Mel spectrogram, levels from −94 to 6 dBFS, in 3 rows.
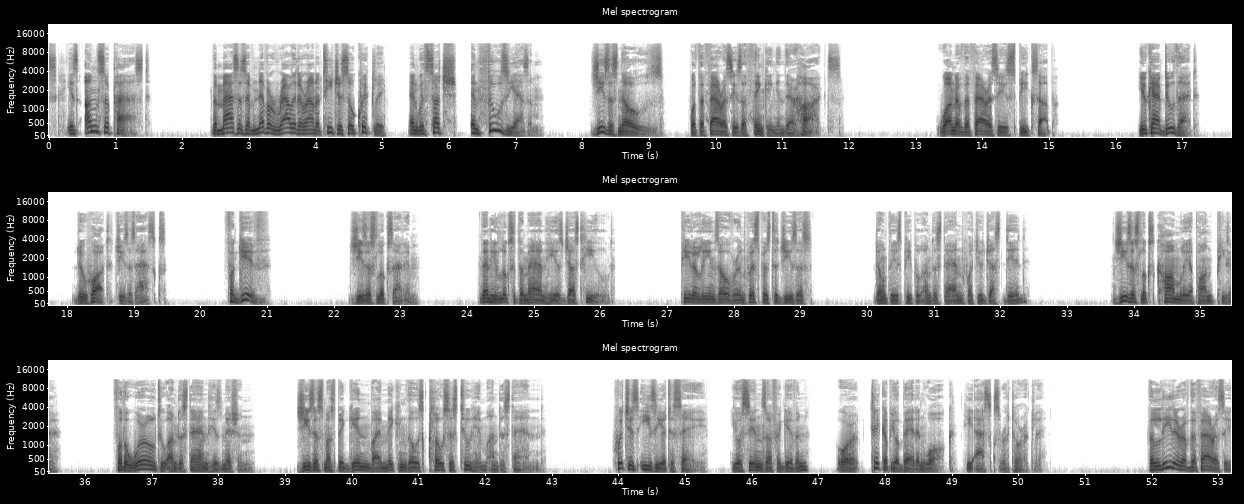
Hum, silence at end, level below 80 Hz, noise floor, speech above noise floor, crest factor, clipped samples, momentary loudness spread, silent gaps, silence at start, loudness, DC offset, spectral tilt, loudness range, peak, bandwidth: none; 0 s; -42 dBFS; -75 dBFS; 56 dB; 20 dB; under 0.1%; 12 LU; none; 0 s; -20 LUFS; under 0.1%; -5 dB/octave; 5 LU; 0 dBFS; 11.5 kHz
